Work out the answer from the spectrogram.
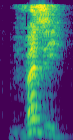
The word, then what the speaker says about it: vas-y: me vint va manger vas-y ou va à l'école je ne mets pas de s vas-y je rajoute le s pour la prononciation mange mange du chocolat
